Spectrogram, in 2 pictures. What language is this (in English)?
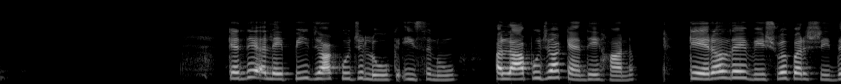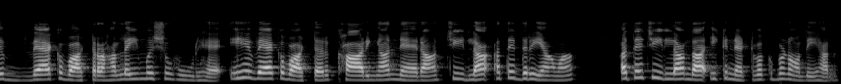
Punjabi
